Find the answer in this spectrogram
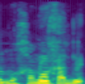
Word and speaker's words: Mohamed: Mira, has dicho muy bien esas palabras y yo te quiero corregir porque Mahoma no se dice así, se dice Mohamed.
